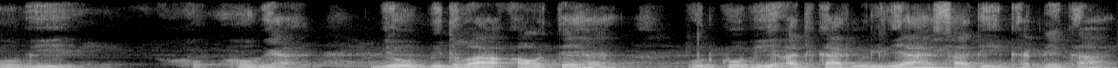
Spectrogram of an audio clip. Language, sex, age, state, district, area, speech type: Hindi, male, 60+, Uttar Pradesh, Chandauli, urban, spontaneous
